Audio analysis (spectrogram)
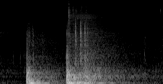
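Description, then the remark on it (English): Two heavy, low thuds of spear butts striking the ground, about half a second apart, each loud with a booming tail that lingers and fades. “The thud of spear butts in the ground and that chanting of thousands of people preparing for battle.”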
